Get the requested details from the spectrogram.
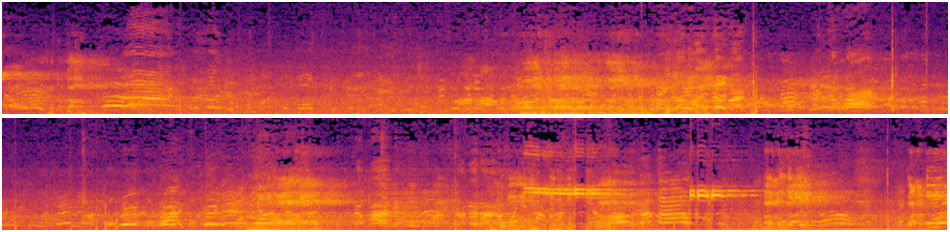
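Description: A football is kicked on artificial turf.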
